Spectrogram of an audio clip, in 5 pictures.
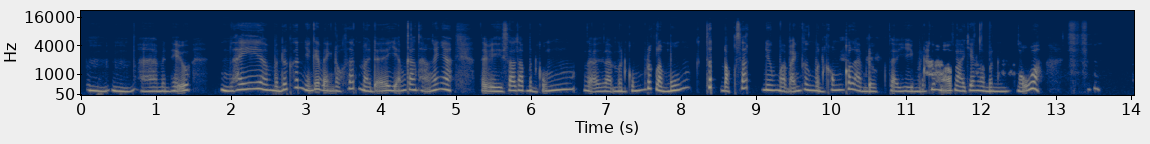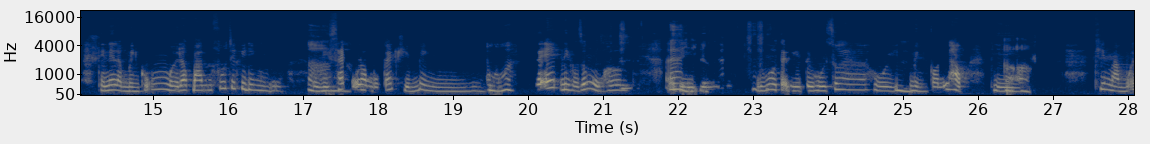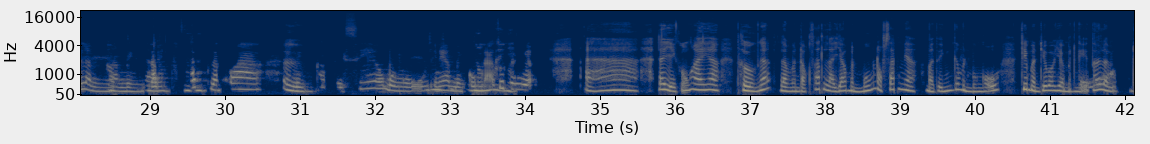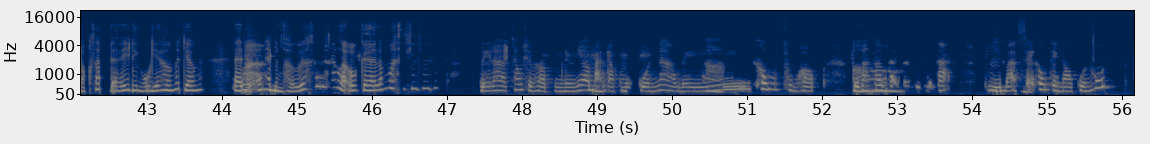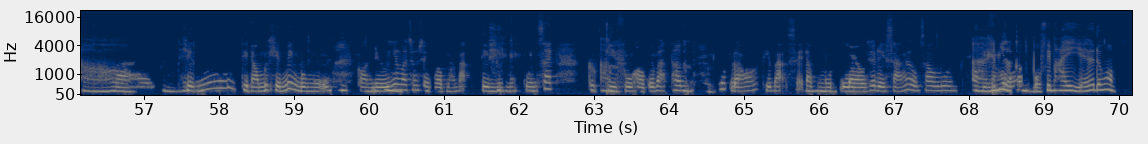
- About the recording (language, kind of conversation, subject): Vietnamese, unstructured, Bạn thường làm gì khi cảm thấy căng thẳng?
- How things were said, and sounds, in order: tapping; other background noise; laugh; chuckle; distorted speech; chuckle; static; chuckle; laugh; laughing while speaking: "Đúng rồi"; laughing while speaking: "Đúng rồi"; laughing while speaking: "á"; laugh; chuckle; chuckle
